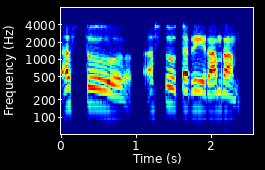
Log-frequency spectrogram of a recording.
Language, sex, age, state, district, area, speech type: Sanskrit, male, 45-60, Karnataka, Vijayapura, urban, conversation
